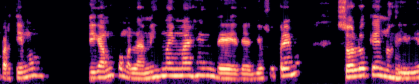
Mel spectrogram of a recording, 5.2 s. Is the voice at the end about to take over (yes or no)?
no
